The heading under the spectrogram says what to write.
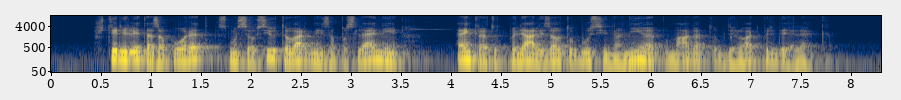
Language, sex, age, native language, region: Slovenian, male, 50-59, Slovenian, Carinthia region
